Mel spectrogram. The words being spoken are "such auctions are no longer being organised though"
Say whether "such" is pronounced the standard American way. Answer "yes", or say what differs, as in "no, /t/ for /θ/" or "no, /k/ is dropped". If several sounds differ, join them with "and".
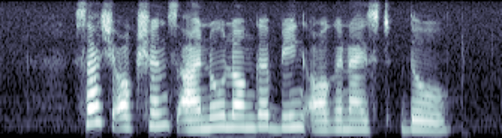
yes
